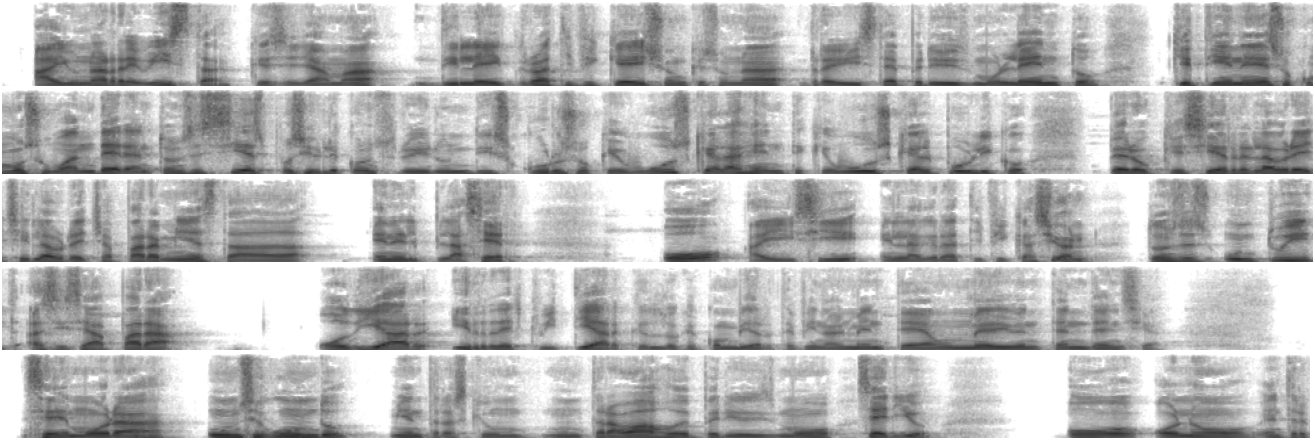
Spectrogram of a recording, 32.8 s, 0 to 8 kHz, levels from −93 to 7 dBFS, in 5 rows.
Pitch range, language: 120-150 Hz, Spanish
